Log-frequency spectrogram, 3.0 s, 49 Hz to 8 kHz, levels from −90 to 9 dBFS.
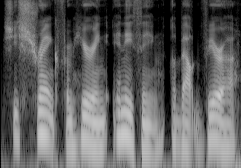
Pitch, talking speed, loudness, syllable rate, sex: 105 Hz, 140 wpm, -20 LUFS, 4.3 syllables/s, male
